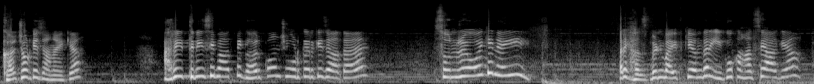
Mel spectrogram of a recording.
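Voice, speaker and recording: A woman's voice: very high-pitched, expressive, fairly quick, long pauses. A woman playing a hot-tempered young wife in a short domestic drama, who scolds, justifies herself and pleads. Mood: pleading, scolding. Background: faint background music.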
